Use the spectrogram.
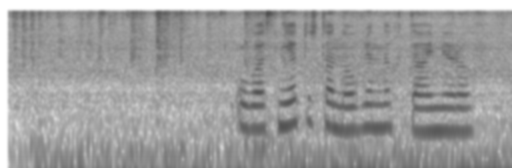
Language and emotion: Russian, neutral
